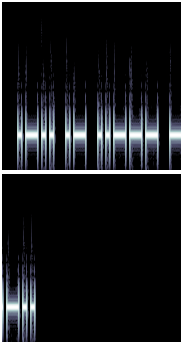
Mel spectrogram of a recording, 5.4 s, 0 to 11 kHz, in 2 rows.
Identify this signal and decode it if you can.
Morse code, heard as a keyed tone, about 21 wpm, 700 Hz. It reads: LA2Z
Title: DXCC-100 Call Signs - 4 Characters - 20wpm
